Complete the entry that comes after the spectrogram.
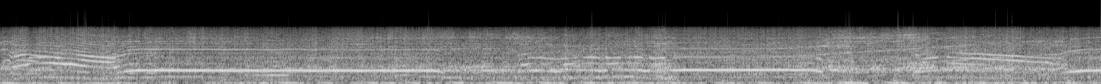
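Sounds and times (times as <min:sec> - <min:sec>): loud music with bass beat: 0:00.0 - 0:11.0.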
